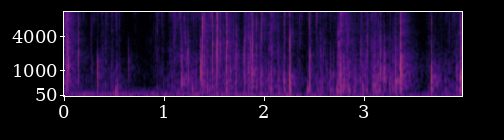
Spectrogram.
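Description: A clear plastic film bag full of biscuits is held upright and pressed and rubbed with fingertips and nails. It gives a run of bright, crisp crinkles and crackles, with short sharp snaps over a soft rustle.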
